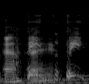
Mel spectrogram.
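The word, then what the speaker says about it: épée: It is pronounced epee.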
